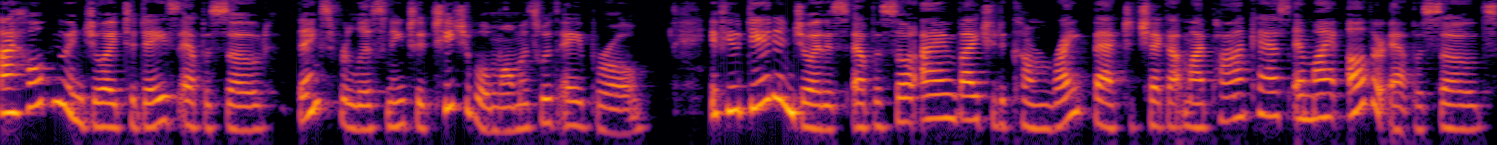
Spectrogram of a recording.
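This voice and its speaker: A woman with an unremarkable speaking voice talks at a fairly quick pace with hardly any pauses, her fairly high pitch carrying lively intonation. The recording is very clean, the background silent. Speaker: podcast host. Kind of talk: guided meditation. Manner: soft-spoken, measured, reassuring.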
